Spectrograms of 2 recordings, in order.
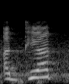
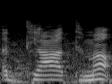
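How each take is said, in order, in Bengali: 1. "t" ও "m" যুক্তাক্ষরটি পুরোপুরি উচ্চারিত হয়নি। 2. "t" ও "m" দুটো ধ্বনিই উচ্চারিত হয়েছে। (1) "অধ্যাত্ম কেউ বলবো না" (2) "তম দুটোরই উচ্চারণ করতে হবে"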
